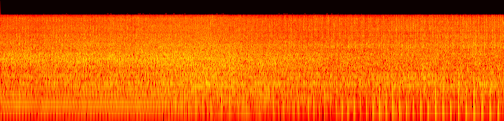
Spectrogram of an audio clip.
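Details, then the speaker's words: Snapper commercial mower small single-cylinder engine, cold start on choke with a new HIPA aftermarket carburetor, holding a steady, even idle with a quick regular beat, no stumbles or surging; runs smooth. "Got a really super smooth idle, and now I'm going to go from idle to wide open throttle, and mind you, the engine is cold."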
